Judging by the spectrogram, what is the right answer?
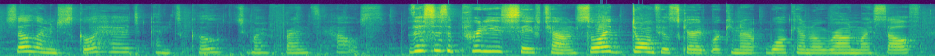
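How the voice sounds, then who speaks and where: A woman voicing an excitable, self-assured young girl in a game roleplay, chatting and thinking aloud dramatically. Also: a little high, a little slow, hardly any pauses, soft background music, lightly acted. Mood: cheerful musing. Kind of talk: voiced video game roleplay.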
